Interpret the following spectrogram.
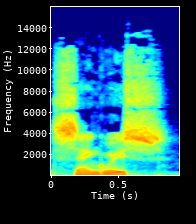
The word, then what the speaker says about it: Sanguis: Sanguis. That's it. So that is the Latin pronunciation.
